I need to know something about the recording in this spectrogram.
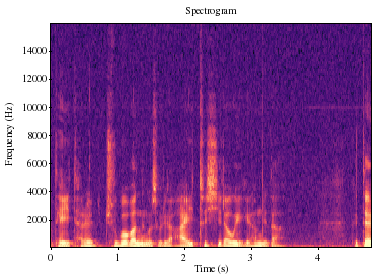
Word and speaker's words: I2C: 직렬 통신인데 보통 이제 이 이렇게 읽을 때 우리가 I2C 또는 다른 말로는 I square C, 그래서 I2C 혹은 I square C라고 읽습니다. 근데 뭐 I square C보다는 I2C가 이제 발음하기가 편하니까 I2C라고 얘기를 하겠습니다.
